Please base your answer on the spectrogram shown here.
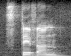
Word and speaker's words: Stéphane: son frère يعني أخيها ستيفان اسمه ستيفان. البي اتش تنطق ف ستيفان. E accent grave تنطق اي frère. E accent aigu تنطق اي ستيفان.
